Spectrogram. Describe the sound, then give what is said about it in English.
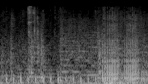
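A motorcycle engine throbs with a steady, pulsing idle, then revs up and rises in pitch toward the end, with no one talking. “I always loved the freedom that a motorcycle gives you.”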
